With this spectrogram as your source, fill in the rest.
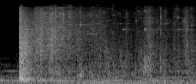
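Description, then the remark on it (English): Glass shatters suddenly and loudly, a sharp crash followed by a scattering of tinkling fragments that ring and settle over the next couple of seconds, with no voices. “I didn't register the broken glass.”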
